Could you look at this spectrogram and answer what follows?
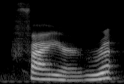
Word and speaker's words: fire: The E is silent to make the I say I. Fire.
